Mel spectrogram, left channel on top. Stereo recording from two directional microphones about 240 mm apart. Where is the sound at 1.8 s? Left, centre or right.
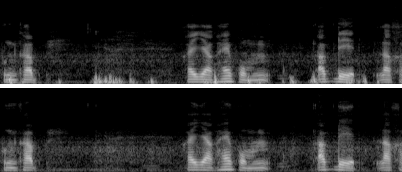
Left.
